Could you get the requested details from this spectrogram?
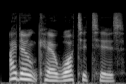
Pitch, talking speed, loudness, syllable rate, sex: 195 Hz, 285 wpm, -17 LUFS, 5.5 syllables/s, female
